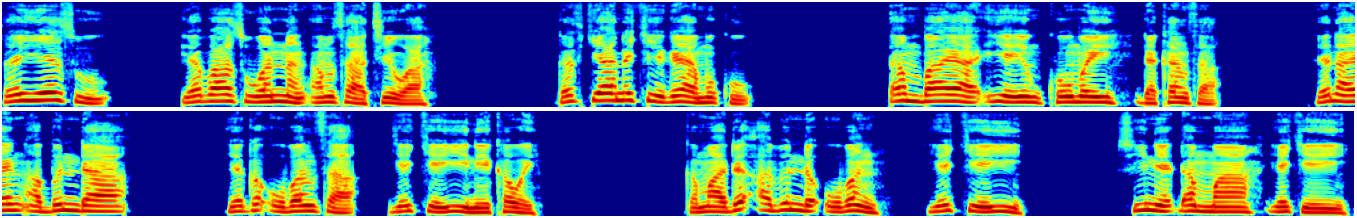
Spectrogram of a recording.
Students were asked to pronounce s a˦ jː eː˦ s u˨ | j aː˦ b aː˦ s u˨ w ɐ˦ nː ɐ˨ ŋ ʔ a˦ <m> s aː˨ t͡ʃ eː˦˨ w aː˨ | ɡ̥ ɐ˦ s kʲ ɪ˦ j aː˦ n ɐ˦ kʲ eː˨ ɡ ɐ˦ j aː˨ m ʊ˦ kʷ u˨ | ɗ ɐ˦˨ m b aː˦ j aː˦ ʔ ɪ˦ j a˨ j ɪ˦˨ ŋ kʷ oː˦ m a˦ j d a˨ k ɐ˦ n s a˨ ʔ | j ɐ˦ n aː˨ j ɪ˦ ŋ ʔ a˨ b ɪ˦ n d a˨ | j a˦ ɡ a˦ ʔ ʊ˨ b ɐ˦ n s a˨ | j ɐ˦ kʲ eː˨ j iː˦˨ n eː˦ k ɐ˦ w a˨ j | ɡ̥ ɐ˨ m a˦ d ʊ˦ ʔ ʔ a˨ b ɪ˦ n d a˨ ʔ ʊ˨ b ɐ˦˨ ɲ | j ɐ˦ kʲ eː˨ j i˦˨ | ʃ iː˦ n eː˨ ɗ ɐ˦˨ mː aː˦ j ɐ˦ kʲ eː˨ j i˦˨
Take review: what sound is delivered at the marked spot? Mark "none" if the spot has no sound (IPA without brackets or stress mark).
m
